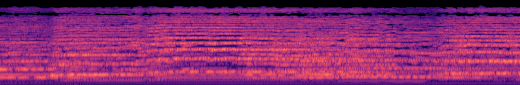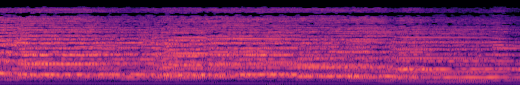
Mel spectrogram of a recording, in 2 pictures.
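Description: A large ensemble of young saxophonists, mostly on alto saxophones, playing together in harmony, holding sustained notes that change every second or two.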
